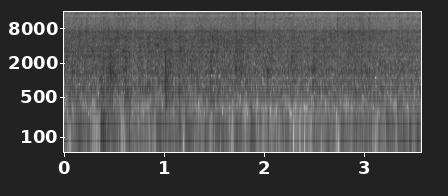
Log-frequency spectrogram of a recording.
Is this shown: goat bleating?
no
